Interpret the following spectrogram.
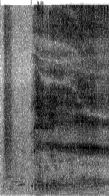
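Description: A person making a long, raspy, hissing growl in imitation of a zombie; it starts about half a second in and runs on for about two seconds.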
